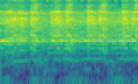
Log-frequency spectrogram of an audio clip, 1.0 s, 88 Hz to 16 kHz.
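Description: A Yamaha Mio M3 scooter, its seat and luggage compartment removed and running on a jumpered battery, starts up and runs with a steady mid-pitched engine drone, close and loud, with no voices.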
